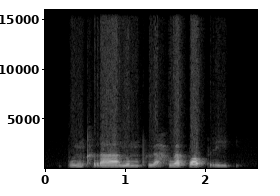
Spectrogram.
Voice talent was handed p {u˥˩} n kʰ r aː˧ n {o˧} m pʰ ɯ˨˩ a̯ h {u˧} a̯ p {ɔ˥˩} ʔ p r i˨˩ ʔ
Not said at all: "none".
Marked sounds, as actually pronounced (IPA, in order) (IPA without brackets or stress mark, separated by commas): u˦˥, o˧, u˦˥, ɔ˥˩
